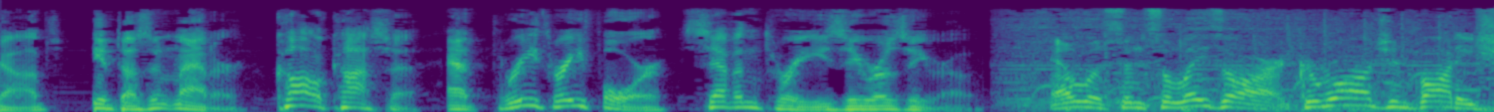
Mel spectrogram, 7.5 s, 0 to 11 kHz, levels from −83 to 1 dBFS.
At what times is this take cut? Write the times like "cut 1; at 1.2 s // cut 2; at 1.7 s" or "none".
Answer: cut 1; at 5.0 s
